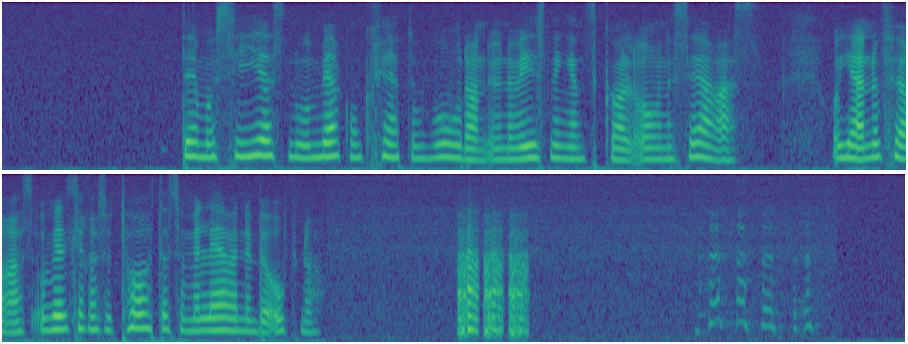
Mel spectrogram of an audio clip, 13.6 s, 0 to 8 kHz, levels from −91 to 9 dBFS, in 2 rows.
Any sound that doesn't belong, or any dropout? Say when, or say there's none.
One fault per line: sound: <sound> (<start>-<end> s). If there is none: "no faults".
sound: laugh (10.2-10.7 s)
sound: laugh (12.0-13.0 s)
